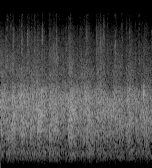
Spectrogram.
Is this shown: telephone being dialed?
no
